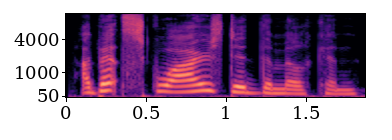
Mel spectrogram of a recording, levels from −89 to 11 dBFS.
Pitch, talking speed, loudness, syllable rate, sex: 205 Hz, 195 wpm, -16 LUFS, 4.7 syllables/s, female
